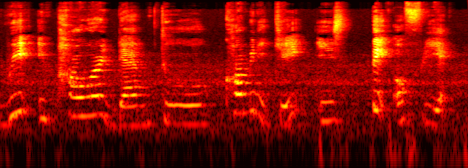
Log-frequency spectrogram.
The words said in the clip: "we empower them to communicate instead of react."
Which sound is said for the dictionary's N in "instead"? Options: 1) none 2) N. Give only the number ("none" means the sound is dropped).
1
